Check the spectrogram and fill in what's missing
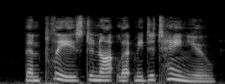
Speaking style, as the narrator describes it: she said sharply

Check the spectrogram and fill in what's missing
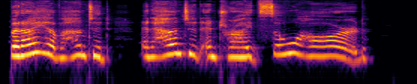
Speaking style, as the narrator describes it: cried the wind boy

